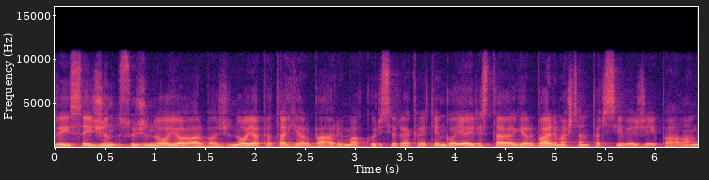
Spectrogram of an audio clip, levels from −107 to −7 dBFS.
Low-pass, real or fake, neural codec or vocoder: 10.8 kHz; real; none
